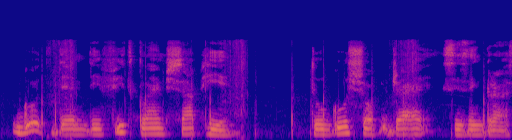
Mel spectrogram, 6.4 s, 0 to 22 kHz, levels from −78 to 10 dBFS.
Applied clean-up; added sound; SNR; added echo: none; Fireworks + Packing tape, duct tape / Tearing; 16 dB; none.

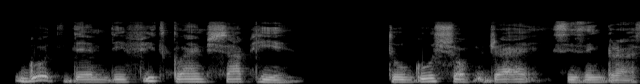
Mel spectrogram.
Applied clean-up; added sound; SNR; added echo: none; none; none; none.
